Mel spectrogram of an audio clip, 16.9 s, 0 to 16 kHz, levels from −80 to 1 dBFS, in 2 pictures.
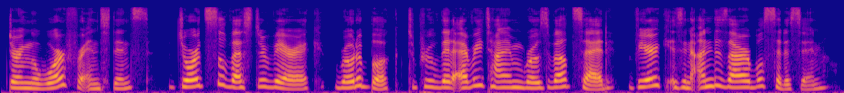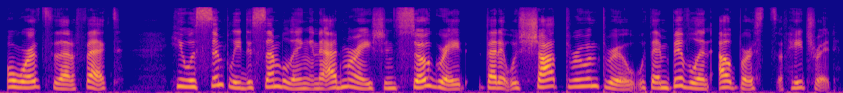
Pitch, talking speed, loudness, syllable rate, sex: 230 Hz, 170 wpm, -21 LUFS, 5.3 syllables/s, female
